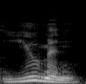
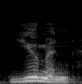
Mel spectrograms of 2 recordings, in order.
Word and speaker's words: human: Aqui, pessoal, tem região dos Estados Unidos que ele não pronuncia o H. Eu já percebi que o Donald Trump, por exemplo, quando ele vai falar, ele nunca pronuncia o H.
